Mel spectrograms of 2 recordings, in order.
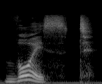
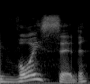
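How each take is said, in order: First: The word ends with a voiceless T sound. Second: The word ends with a voiced D sound. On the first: The speaker calls it right. "I said voiced. It sounds like a T" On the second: The speaker calls it wrong. "I didn't say voiced"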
